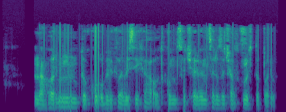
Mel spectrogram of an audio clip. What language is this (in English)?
Czech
